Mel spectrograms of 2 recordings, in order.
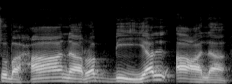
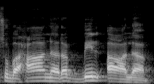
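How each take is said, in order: First: A clear y sound separates Rabbi and al. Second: Rabbi and al merge with no y sound. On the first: The speaker calls it right. "असल में ये सुबहान रब्बिल आला नहीं है, बल्कि" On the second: The speaker calls it wrong. "जल्दी के चक्कर में।"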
